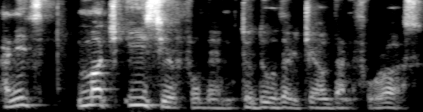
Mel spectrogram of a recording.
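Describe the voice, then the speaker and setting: The voice is somewhat breathy with a dark, mellow tone and lively intonation. It keeps a moderate pace. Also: man. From El Salvador. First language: Spanish. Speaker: journalist, panelist. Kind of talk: panel discussion.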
